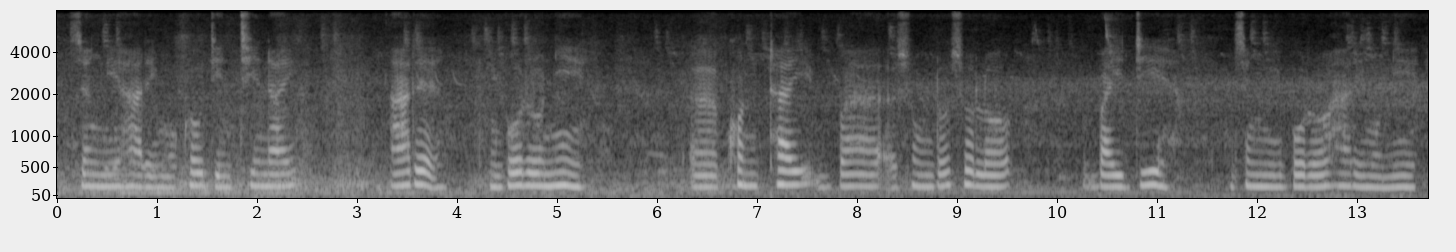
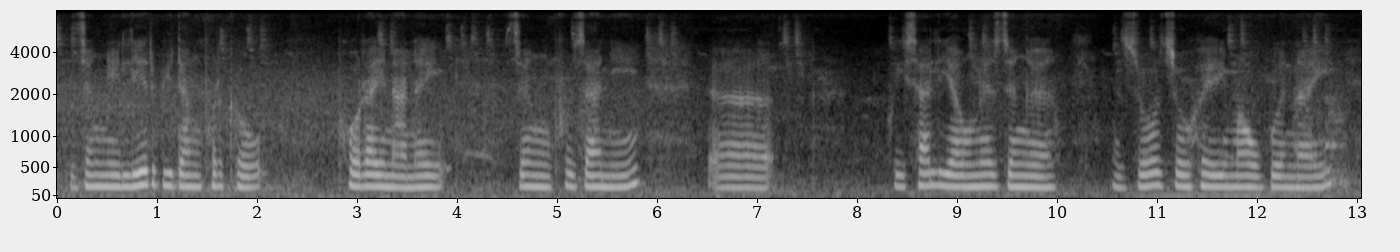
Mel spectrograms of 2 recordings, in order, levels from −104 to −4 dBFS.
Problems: constant background noise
